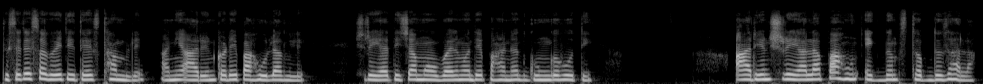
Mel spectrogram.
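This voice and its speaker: A woman narrating a story in a steady storybook reading style, voicing every character herself. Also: medium pitch, no room sound, studio quality.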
